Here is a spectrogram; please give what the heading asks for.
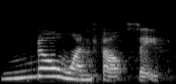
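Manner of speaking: plain reading voice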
